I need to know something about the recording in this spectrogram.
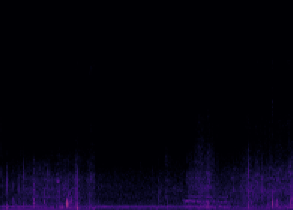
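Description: A small ball rolls and bumps across a hard floor.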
